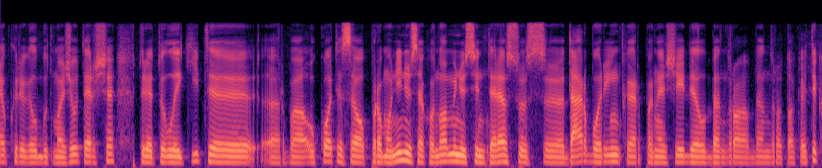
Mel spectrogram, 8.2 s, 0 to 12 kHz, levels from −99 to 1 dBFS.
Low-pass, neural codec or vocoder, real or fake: 7.2 kHz; none; real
